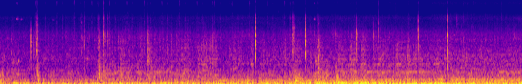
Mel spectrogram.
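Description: Steady low hum of a car's engine and road noise heard from inside the cabin, growing a little louder about halfway through. Scattered sharp ticks of rain hitting the windshield come and go over the top.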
